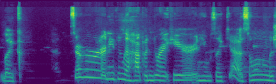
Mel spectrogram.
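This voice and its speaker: Swinging very widely in pitch, the voice moves at a fairly quick pace with music in the background. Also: woman. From US Northeast, Rhode Island. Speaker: singer livestreaming to fans. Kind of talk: casual livestream chat. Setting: livestream from bed. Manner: casual, filler-heavy.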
